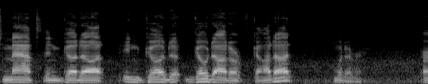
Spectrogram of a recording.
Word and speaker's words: Godot: Say it like it's French. Godot.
